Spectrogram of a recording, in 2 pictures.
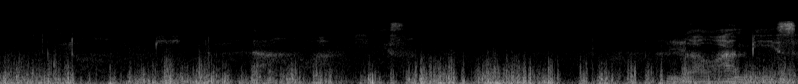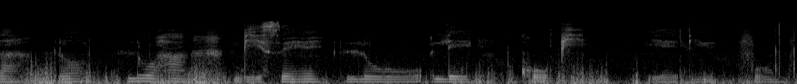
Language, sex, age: Swati, male, 23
